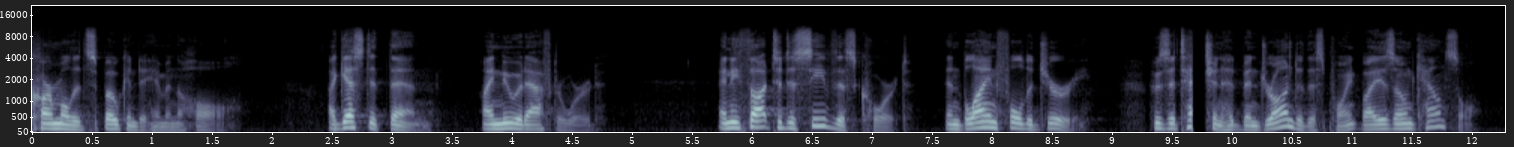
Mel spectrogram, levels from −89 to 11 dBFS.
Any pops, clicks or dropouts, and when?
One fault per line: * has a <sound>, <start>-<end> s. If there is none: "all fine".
* has a dropout, 9.7-9.8 s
